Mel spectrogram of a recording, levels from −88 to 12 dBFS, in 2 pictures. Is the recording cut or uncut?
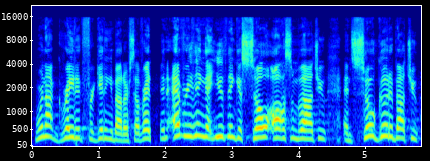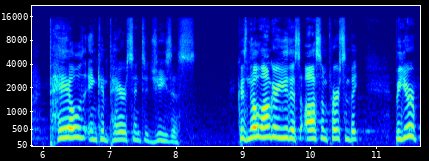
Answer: cut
